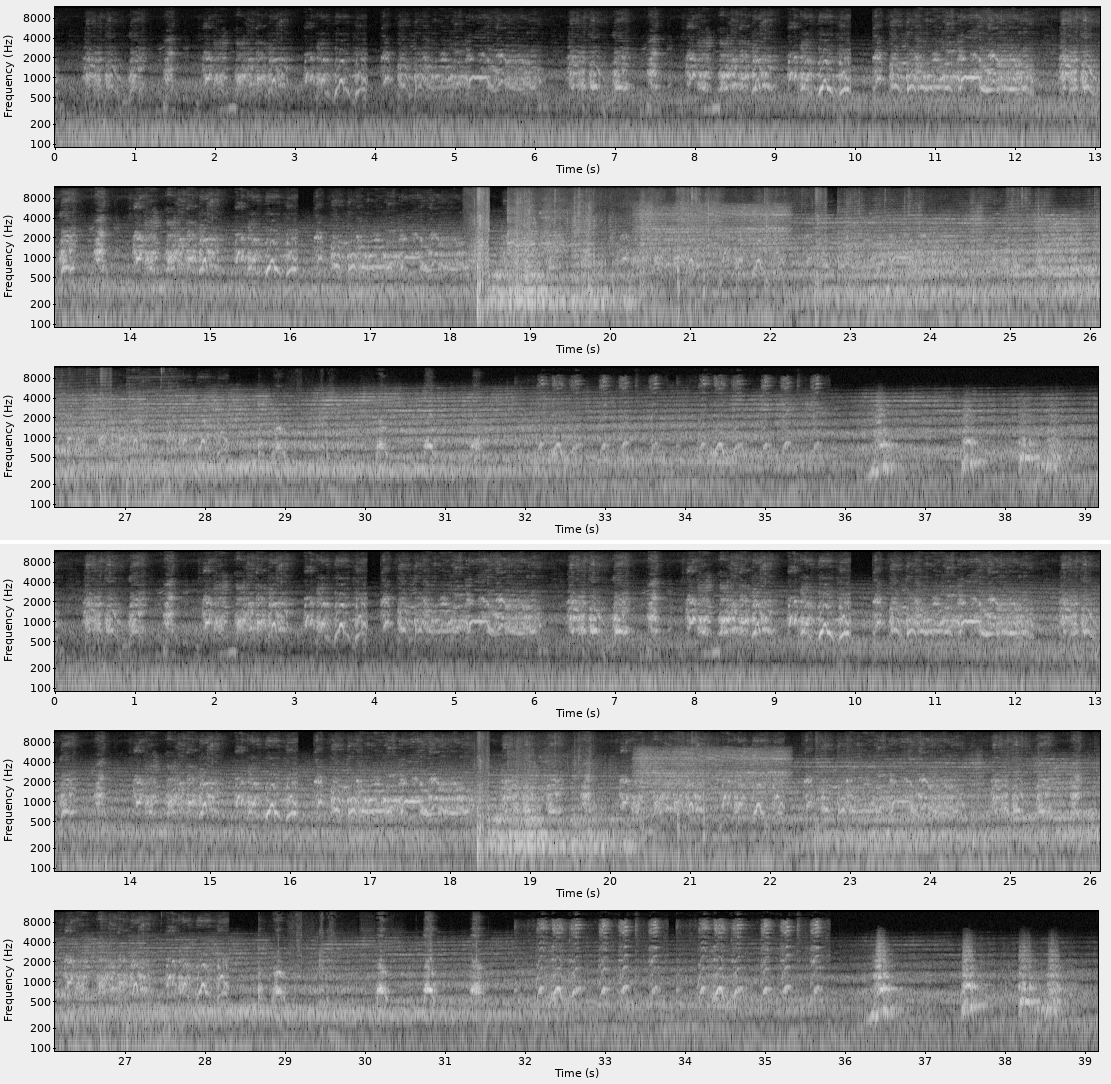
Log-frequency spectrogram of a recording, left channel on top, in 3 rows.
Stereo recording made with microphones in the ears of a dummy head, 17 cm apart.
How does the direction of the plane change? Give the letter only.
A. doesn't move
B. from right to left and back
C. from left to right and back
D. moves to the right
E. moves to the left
E.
